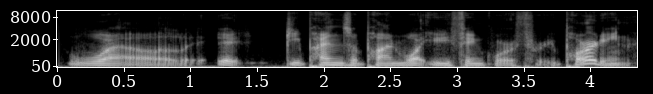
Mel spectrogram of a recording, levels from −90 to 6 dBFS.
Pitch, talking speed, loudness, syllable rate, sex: 120 Hz, 125 wpm, -21 LUFS, 3.6 syllables/s, male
